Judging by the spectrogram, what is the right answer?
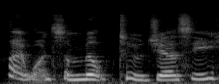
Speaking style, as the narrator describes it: he begged

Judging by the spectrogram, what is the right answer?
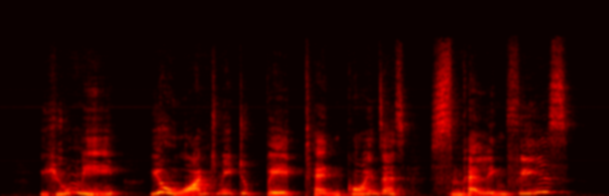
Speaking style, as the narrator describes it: laughed the neighbor

